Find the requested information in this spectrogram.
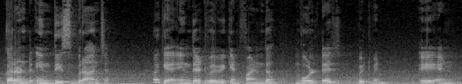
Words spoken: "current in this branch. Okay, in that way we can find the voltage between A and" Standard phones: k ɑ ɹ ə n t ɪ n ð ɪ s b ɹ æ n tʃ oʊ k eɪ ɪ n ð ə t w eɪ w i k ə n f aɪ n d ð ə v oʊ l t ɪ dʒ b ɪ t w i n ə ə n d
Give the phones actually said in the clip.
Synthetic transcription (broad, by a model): k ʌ ɹ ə n t ɪ n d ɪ s b ɹ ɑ n tʃ oʊ k eɪ ɪ n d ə t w eɪ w i k ə n f aɪ n d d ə v oʊ l t ɪ dʒ b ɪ t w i n ə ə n d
